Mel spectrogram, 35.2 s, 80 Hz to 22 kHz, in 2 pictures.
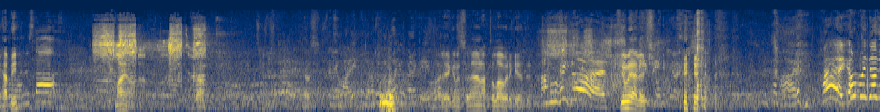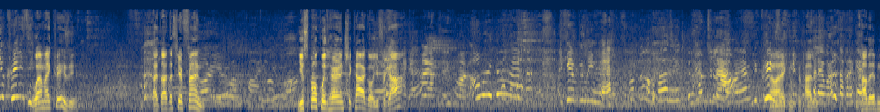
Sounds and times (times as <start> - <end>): Inside, public space: 0.0 - 35.2.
